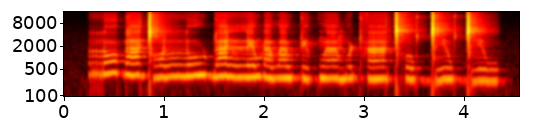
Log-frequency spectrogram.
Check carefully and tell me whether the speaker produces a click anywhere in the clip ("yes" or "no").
yes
